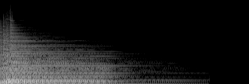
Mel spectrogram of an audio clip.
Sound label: G 7th Suspended 2nd Suspended 4th, Bass Standard; G7sus2sus4 strummed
